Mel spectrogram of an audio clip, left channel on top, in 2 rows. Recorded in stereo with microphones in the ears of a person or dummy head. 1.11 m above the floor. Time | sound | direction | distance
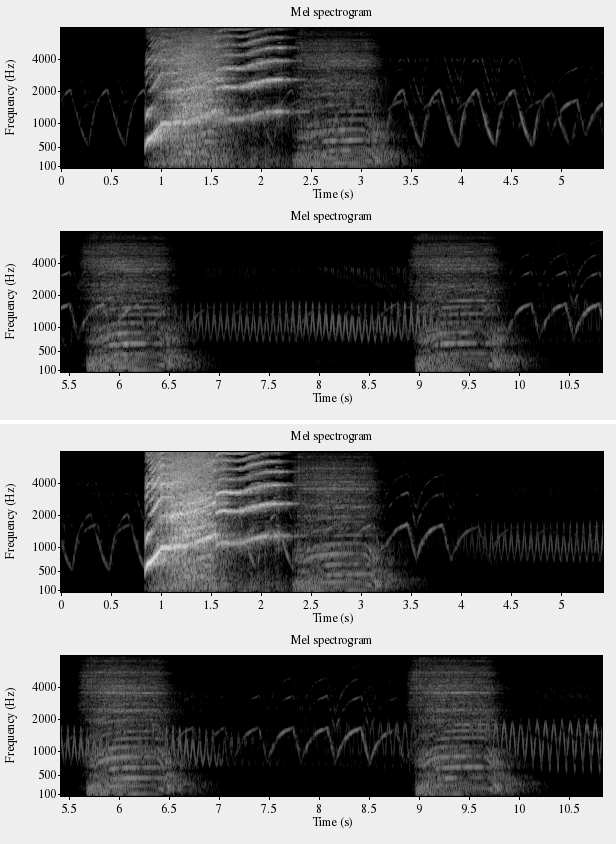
0.8 | a scream | 35° right (ahead or behind) | 0.6 m
2.3 | a drill | 30° right (ahead or behind) | 4 m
